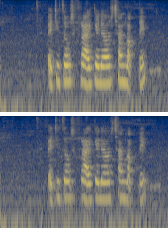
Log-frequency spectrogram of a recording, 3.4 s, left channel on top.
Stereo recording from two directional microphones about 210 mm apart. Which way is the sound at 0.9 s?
40° left (ahead or behind).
